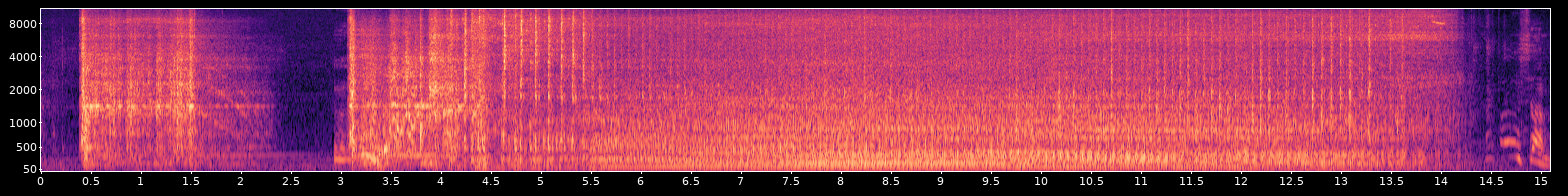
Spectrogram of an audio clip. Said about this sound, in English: Sound bad. It's got a bad exhaust leak.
